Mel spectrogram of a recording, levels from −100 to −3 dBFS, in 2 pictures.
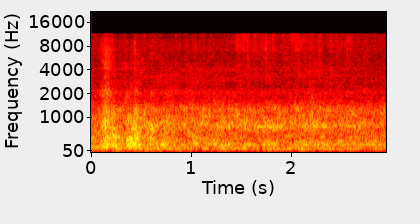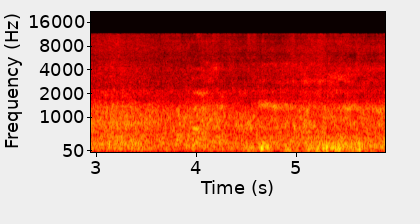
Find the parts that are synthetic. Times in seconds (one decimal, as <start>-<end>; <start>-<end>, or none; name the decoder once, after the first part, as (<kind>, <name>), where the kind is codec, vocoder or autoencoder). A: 0.0-2.5 (codec, HILCodec); 3.7-5.9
